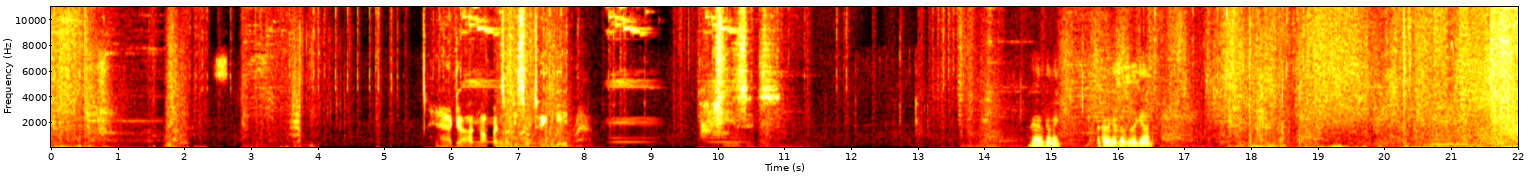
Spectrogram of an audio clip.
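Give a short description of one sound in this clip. Game sound effects of spells and blows burst and clash in short, sharp bursts.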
